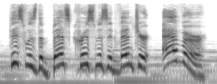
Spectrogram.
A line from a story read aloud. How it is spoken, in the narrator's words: Oliver exclaimed, his heart racing with joy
